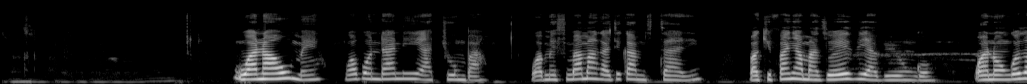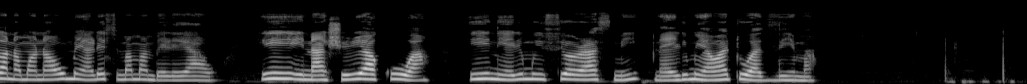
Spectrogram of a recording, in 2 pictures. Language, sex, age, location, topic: Swahili, female, 25-35, Dar es Salaam, education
